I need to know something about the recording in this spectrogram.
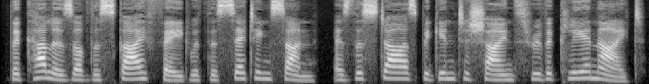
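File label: South African English; iOS Sounds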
